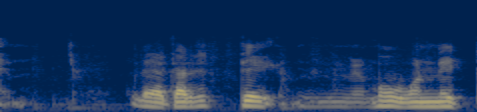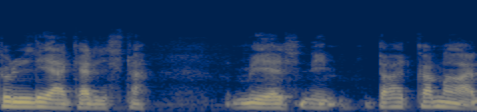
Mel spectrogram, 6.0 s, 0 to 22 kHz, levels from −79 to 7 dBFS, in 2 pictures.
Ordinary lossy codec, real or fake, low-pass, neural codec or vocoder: none; real; 19.8 kHz; none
